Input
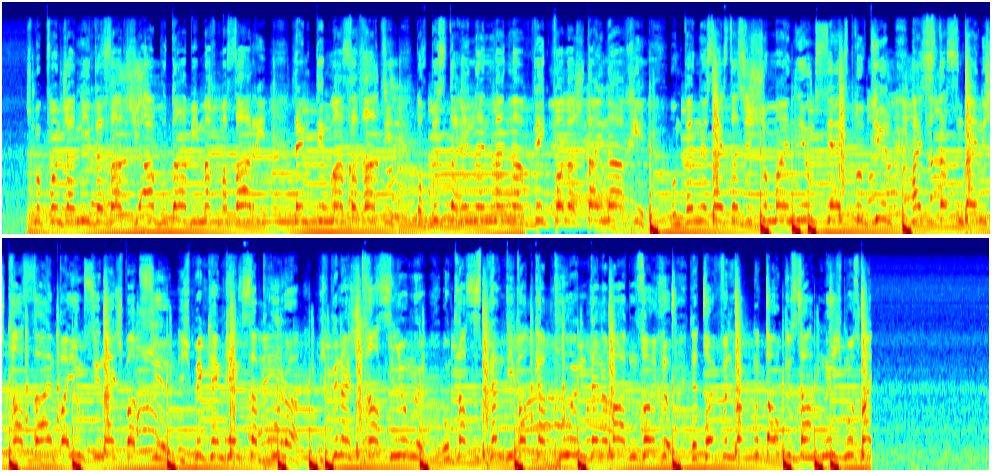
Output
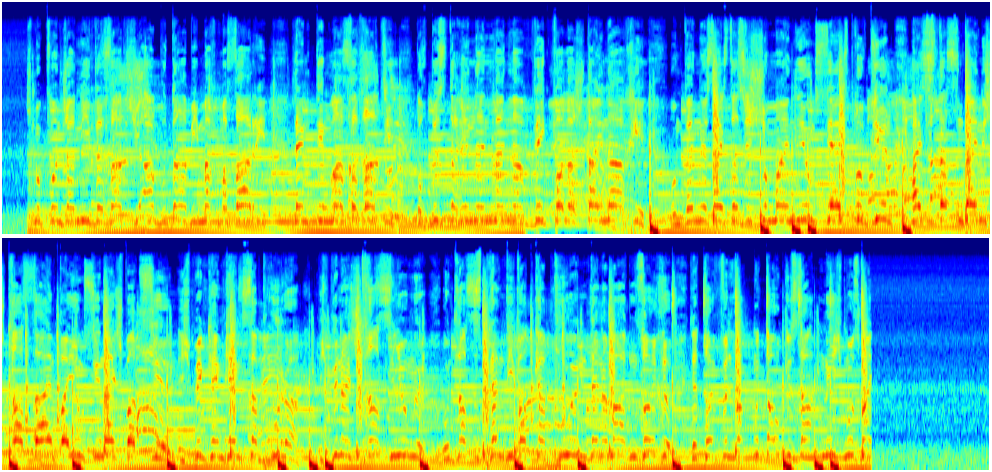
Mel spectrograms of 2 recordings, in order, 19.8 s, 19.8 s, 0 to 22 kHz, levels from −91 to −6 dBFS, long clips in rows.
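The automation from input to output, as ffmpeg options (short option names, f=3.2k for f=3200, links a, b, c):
-af "asetnsamples=n=441:p=0,asendcmd='1.95 equalizer g -5;4.01 equalizer g -13;5.28 equalizer g -5;8.15 equalizer g 2;11.81 equalizer g -8;13.16 equalizer g -14.5;14.47 equalizer g -4;15.15 equalizer g -11',equalizer=f=610:t=o:w=0.77:g=-13"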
